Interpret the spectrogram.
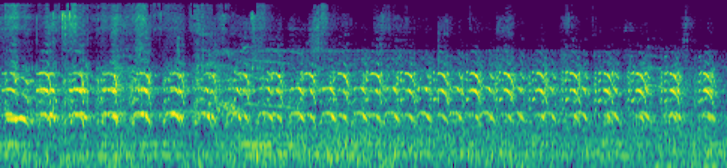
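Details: London seagulls repeating quick, rhythmic, nasal yelping notes almost four times per second for the whole stretch, with a constant low rumble behind.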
